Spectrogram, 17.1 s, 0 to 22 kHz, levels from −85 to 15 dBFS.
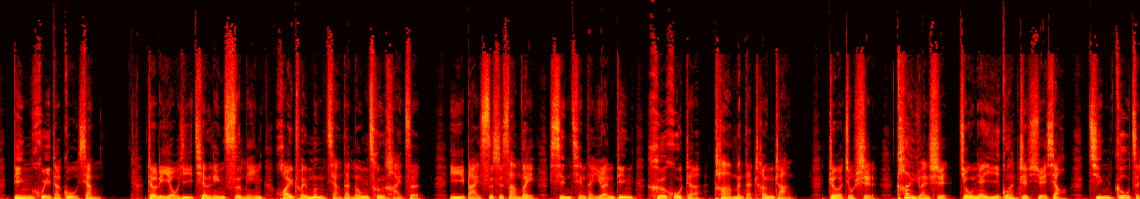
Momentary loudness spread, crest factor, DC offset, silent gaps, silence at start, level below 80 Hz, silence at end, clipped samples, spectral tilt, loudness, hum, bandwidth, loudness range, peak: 7 LU; 20 dB; under 0.1%; none; 0 s; -32 dBFS; 0 s; under 0.1%; -4.5 dB/octave; -20 LUFS; none; 20 kHz; 2 LU; 0 dBFS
